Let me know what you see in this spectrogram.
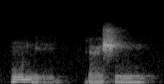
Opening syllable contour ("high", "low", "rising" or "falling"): high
